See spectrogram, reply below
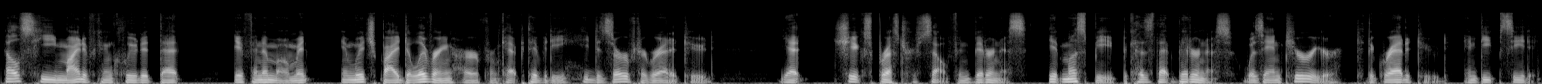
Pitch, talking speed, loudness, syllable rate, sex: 100 Hz, 160 wpm, -21 LUFS, 5.5 syllables/s, male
